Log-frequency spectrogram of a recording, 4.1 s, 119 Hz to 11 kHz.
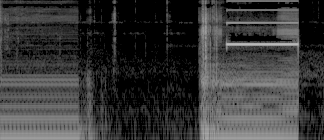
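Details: GE dishwasher GDF530PGM0WW after wash pump cleaned of lint-like debris, now in drain: smooth low motor hum that stops and restarts with a short high beep; drain pump cycling normally, no grinding.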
